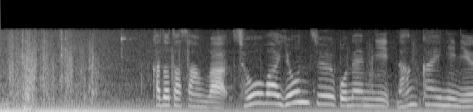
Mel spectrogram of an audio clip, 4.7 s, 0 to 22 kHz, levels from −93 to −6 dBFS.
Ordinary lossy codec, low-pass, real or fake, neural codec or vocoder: none; 7.2 kHz; real; none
